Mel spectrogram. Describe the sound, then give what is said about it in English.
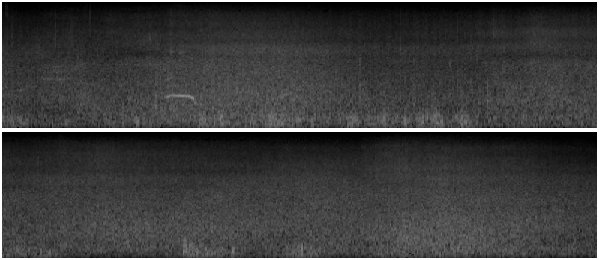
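Ocean surf roars continuously, a dense wash of breaking waves with wind buffeting the microphone, swelling slightly louder at moments, with no voices present. “Beautiful watching the ocean right now.”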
